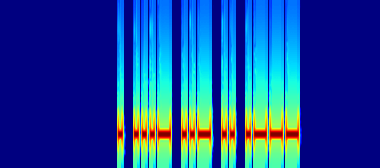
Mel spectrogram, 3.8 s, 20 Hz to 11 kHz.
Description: Morse code, heard as a keyed tone, about 30 wpm, 700 Hz. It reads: EVUIJ
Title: Five Challenging Letter-Number Combinations 30wpm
